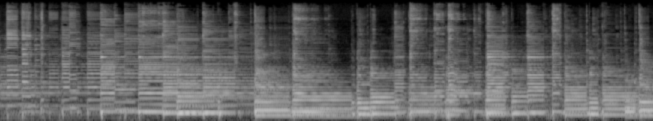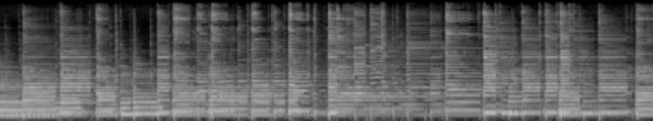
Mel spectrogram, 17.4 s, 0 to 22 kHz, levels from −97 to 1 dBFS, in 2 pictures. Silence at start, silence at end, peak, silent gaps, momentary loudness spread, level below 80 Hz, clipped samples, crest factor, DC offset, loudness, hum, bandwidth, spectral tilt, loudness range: 0 s; 0 s; -10 dBFS; none; 6 LU; -60 dBFS; under 0.1%; 18 dB; under 0.1%; -28 LUFS; none; over 20 kHz; -4 dB/octave; 2 LU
